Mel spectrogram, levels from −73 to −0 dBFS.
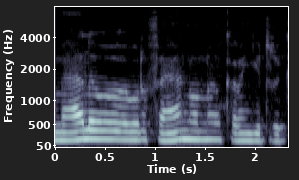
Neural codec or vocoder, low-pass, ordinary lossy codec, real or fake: codec, 16 kHz, 4 kbps, X-Codec, WavLM features, trained on Multilingual LibriSpeech; 7.2 kHz; none; fake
